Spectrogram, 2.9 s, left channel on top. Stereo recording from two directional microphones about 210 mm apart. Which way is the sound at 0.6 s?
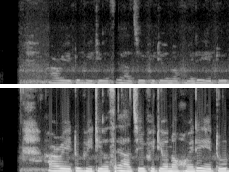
45° right (ahead or behind).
